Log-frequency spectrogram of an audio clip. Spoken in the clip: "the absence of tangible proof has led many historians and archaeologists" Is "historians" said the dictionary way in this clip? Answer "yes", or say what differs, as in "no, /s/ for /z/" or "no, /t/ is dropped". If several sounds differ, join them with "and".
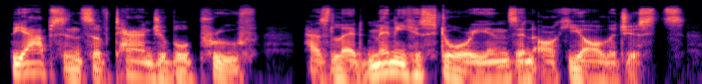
yes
